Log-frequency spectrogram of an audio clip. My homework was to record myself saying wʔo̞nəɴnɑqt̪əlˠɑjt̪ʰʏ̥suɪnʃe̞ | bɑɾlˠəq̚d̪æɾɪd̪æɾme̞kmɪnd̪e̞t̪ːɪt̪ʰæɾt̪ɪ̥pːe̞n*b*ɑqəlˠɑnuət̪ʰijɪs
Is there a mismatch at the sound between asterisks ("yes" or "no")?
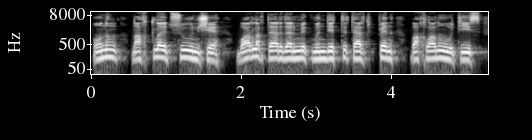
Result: no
